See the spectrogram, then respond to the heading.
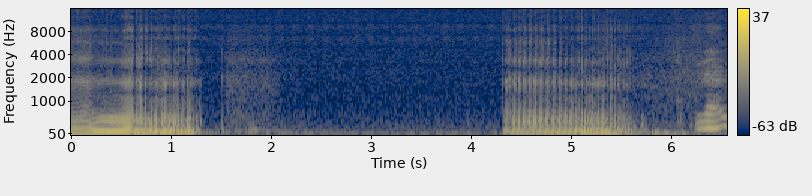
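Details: Pug (flat-faced dog) snoring in the middle of the night: two loud, rough, rattling snoring breaths separated by a quiet pause, with a brief snort at the end.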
